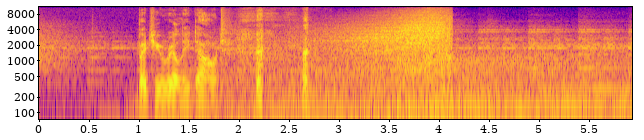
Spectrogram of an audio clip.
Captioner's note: chuckles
